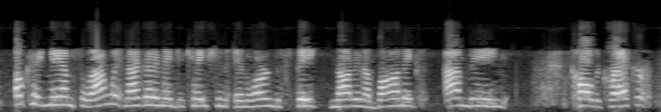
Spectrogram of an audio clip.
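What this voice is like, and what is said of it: Southern American drawl. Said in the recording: “I've got a southern drawl.”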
